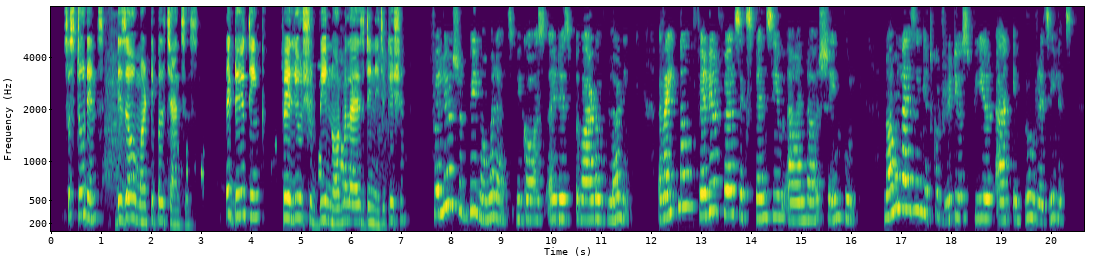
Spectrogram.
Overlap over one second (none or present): none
